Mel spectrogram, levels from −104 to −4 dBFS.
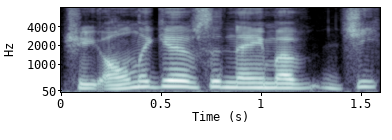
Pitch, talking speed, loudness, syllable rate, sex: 165 Hz, 265 wpm, -16 LUFS, 6.0 syllables/s, male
